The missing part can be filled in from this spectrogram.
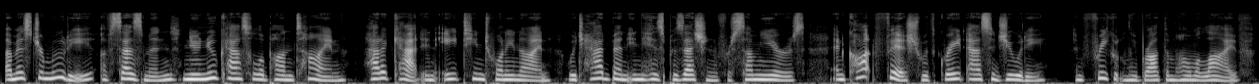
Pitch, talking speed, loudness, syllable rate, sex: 220 Hz, 175 wpm, -17 LUFS, 4.7 syllables/s, female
